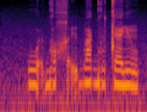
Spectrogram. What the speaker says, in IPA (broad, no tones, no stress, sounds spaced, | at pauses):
w ə̰ ɡ u χ ḭ b a ɡ u t ɛ ɾʲ ũ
